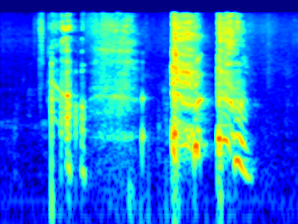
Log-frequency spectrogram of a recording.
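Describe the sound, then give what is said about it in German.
A person with a dry throat coughs: a brief raspy throat-clearing sound, then two loud, harsh coughs in quick succession, with no talking. “Moment, ich muss einmal husten.”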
